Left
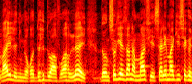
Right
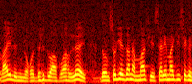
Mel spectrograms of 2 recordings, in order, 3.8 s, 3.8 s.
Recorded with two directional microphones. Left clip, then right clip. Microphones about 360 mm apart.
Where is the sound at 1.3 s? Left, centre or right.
Centre.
